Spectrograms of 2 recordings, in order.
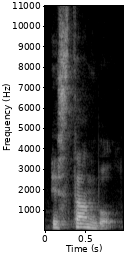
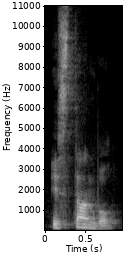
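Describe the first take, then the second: Both takes have the same delivery.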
